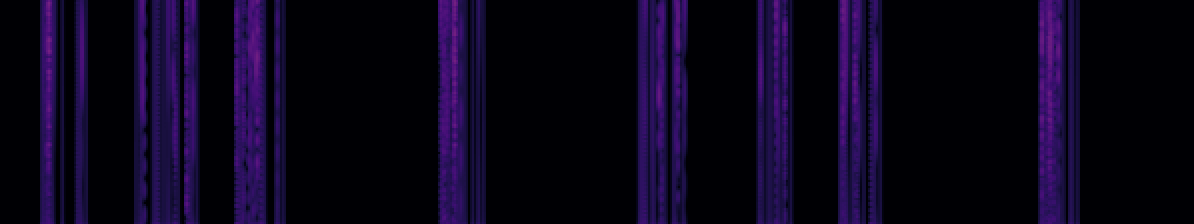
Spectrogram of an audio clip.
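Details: Near silence broken only by a few brief, faint bursts of broadband noise, with no animal sound.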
